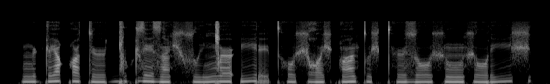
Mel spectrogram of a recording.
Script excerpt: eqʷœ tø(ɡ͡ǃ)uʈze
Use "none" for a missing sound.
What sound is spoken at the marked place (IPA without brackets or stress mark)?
ɡ͡ǀ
